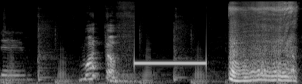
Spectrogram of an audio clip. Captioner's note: beep; laughs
